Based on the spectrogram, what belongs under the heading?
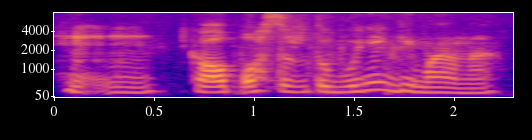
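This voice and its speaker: A woman's voice: medium pitch, normal speed, warm tone, slight background noise. Woman counselor leading a class discussion. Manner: encouraging, repeats pupils' answers. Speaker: school counselor. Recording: dull lo-fi audio.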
